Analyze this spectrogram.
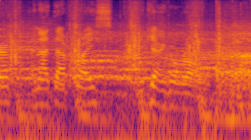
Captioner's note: chanting and cheering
